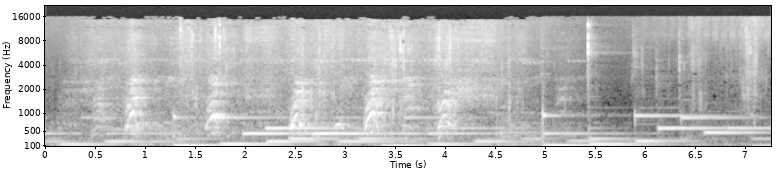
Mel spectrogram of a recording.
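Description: Several stray dogs bark at night in loose, overlapping bursts through the first half, gathered at garbage containers and trash piles left uncleaned in the streets, while steady sustained musical tones play underneath and carry on after the barking thins out.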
